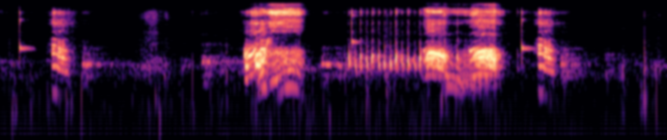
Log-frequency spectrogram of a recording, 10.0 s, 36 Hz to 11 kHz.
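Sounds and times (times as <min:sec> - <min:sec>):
cartoon man crying out: 0:06.4 - 0:07.6.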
